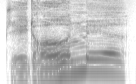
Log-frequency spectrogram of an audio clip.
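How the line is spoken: Calling out. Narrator (German): rief der Wärter

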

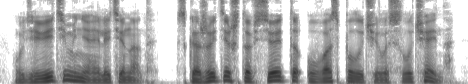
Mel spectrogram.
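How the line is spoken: Quietly said. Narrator (Russian): Нейв тихо сказал

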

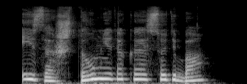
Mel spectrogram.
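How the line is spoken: Dejected sigh. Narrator (Russian): Маргарита сокрушенно вздохнула

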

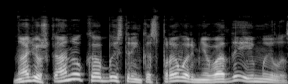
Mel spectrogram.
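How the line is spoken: Plain. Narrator (Russian): сказал хозяин

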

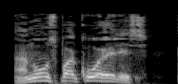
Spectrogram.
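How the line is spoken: Barked. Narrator (Russian): рявкнули

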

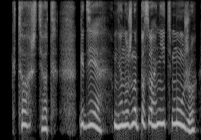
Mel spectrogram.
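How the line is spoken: Broken tearful voice. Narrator (Russian): выдавила она прерывающимся голосом, стыдясь своих слёз и не в силах их остановить

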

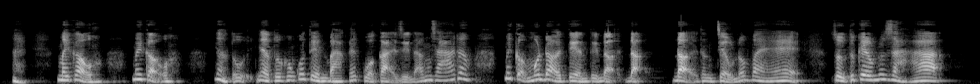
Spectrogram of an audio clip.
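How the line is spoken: Woman hurriedly pleading. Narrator (Vietnamese): Bà Sáu liền vội vàng van xin

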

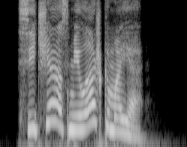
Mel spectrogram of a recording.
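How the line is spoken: Joyful shout. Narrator (Russian): радостно крикнула

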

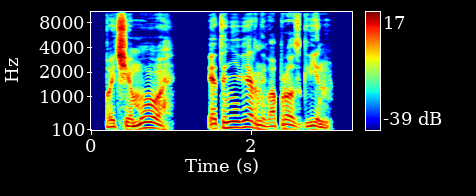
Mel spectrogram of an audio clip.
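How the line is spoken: Sighing orc. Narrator (Russian): вздохнул орк

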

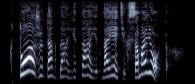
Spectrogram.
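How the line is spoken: Helpless exclamation. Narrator (Russian): Беспомощно воскликнула мисс Фридлендер

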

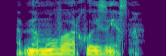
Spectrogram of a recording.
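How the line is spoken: Weary head shake. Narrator (Russian): покачал головой ректор, устало

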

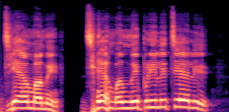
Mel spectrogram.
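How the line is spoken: Yelling. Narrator (Russian): мужчина заорал

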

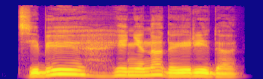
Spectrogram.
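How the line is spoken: Sigh. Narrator (Russian): вздохнул Фил

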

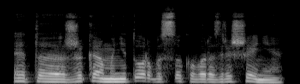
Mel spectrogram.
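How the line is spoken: Man's trembling voice. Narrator (Russian): сказал мужчина дрожащим голосом

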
